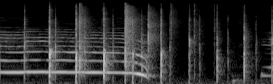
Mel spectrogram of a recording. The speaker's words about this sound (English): you guys give yourselves a round of applause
